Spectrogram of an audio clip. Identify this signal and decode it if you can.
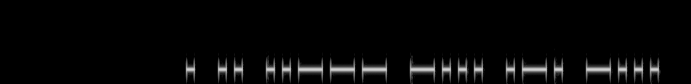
Morse code, heard as a keyed tone, about 15 wpm, 700 Hz. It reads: EI2BRB
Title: DXCC-100 Call Signs - 6 Characters - 15wpm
